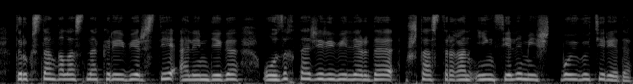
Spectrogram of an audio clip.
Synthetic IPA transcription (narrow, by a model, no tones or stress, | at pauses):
t̪ʰʏɾkʲɪ̥st̪ɑɴqʰɑlˠɑsənɑkʲʰɪɾe̞be̞ɾɪst̪e̞ʔæle̞md̪e̞ɡʲɪwozəqt̪ʰæʒɾibele̞ɾd̪ɪʊʃt̪ɑst̪əɾʁɑne̞ŋse̞lɪme̞ʃɪ̥t̪̚bo̞jəkʲʰɵt̪e̞ɾe̞d̪ɪ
